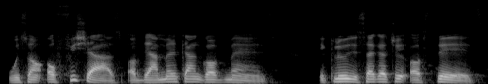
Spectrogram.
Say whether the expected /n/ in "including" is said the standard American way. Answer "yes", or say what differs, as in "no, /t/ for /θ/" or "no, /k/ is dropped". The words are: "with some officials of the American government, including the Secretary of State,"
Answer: no, /n/ is dropped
